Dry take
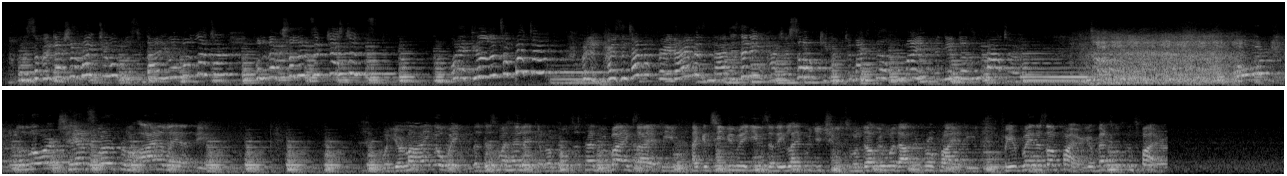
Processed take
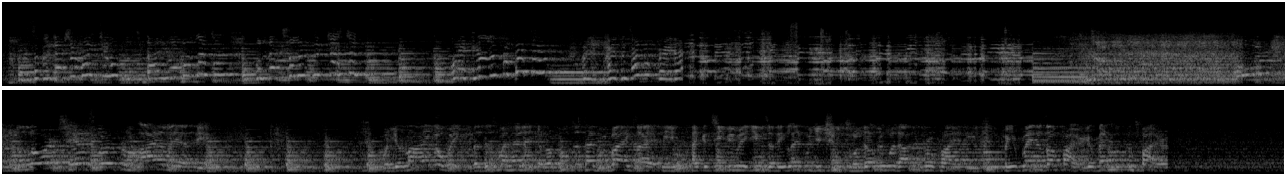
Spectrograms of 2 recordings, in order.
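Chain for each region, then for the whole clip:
0:06.80–0:10.31: compressor whose output falls as the input rises −31 dBFS, ratio −0.5 + ring modulation 980 Hz + linear-phase brick-wall low-pass 8,100 Hz
whole clip: high-pass filter 340 Hz 12 dB per octave; comb filter 5.8 ms, depth 78%; downward compressor 6 to 1, threshold −30 dBFS; level −5 dB

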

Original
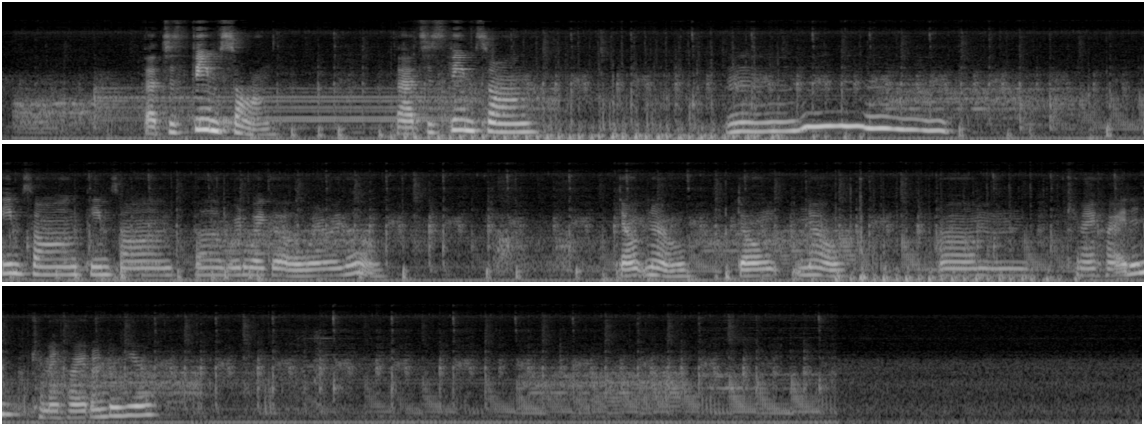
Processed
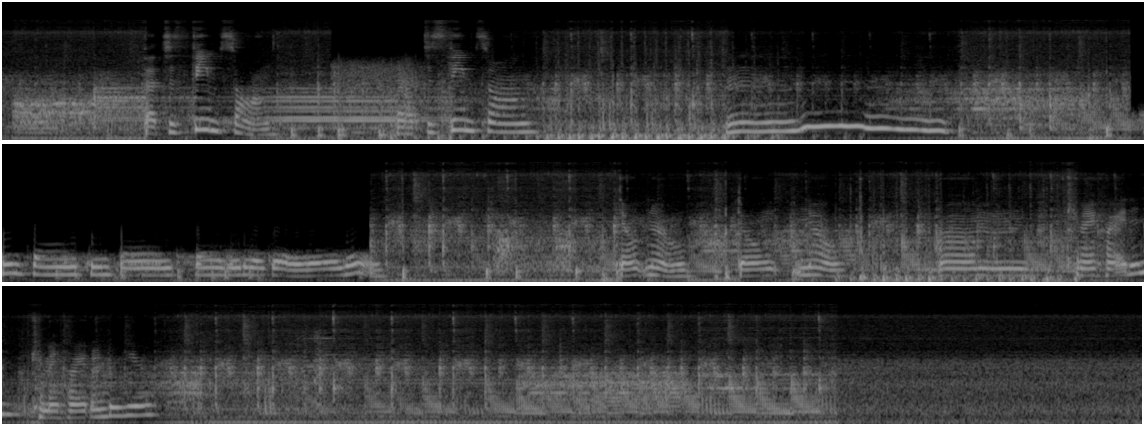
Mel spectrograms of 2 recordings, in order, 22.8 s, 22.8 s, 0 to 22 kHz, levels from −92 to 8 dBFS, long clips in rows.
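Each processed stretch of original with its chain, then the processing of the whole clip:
0:02.19–0:02.82: variable-slope delta modulation 16 kbit/s + double-tracking delay 26 ms −6 dB + highs frequency-modulated by the lows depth 0.33 ms
0:07.52–0:10.07: Chebyshev low-pass with heavy ripple 770 Hz, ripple 3 dB + low-shelf EQ 340 Hz −9.5 dB
whole clip: low-shelf EQ 140 Hz −7 dB; downward compressor 12 to 1, threshold −38 dBFS; level +3.5 dB

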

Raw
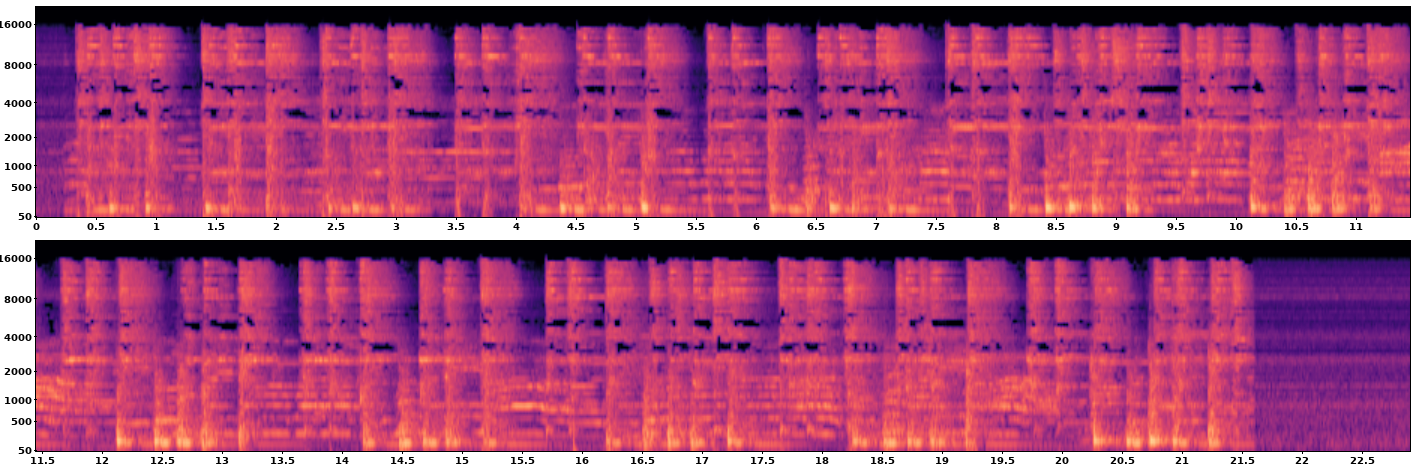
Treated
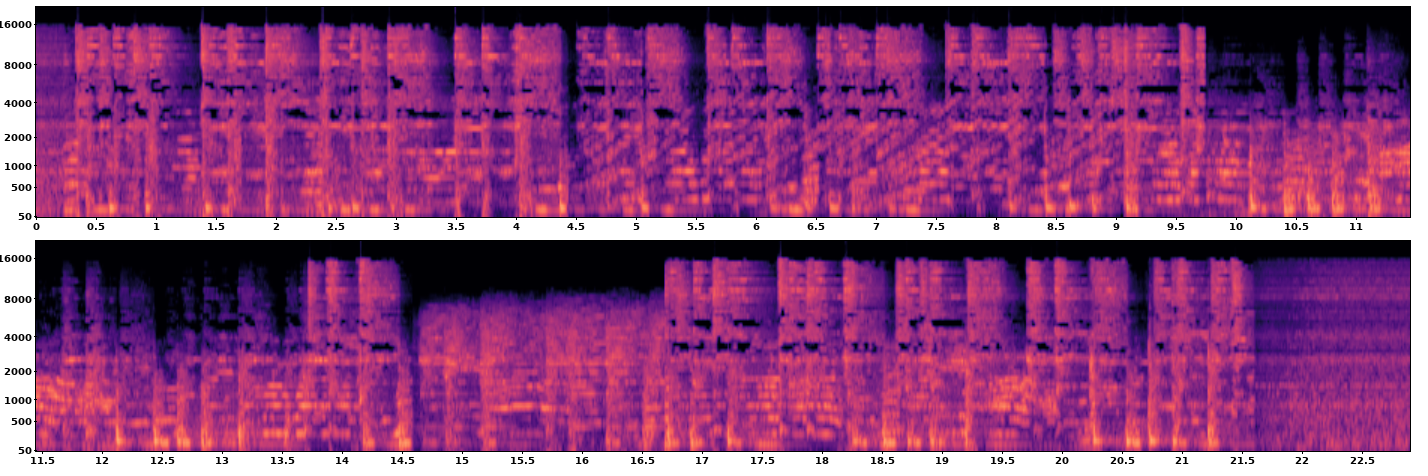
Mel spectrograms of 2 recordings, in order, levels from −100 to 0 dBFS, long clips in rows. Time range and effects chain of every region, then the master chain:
0:04.42–0:09.07: high-pass filter 150 Hz 24 dB per octave + downward compressor, threshold −29 dBFS + flanger whose copies keep moving one way rising 1.8 Hz
0:09.73–0:13.72: low-pass filter 1,400 Hz + single-tap delay 379 ms −15.5 dB
0:14.58–0:16.69: linear delta modulator 32 kbit/s, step −27 dBFS + parametric band 2,700 Hz +8.5 dB 2.1 octaves + tuned comb filter 390 Hz, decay 0.57 s, mix 90%
whole clip: reverb reduction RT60 1 s; downward compressor 10 to 1, threshold −33 dBFS; level +8.5 dB

